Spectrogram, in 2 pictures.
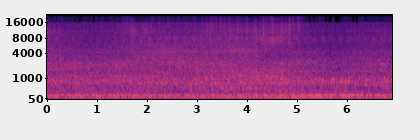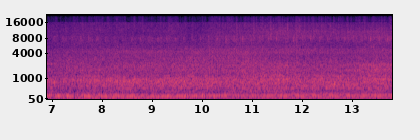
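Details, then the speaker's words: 1970 Chevrolet Camaro Z28, numbers-matching LT1 V8, 4-speed manual, 12-bolt rear, 95,840 miles, off the road since 1980; deep, steady V8 burble at idle, even with no knocks or misses. Runs and drives, steering bushing needs work. Normal idle. "Like I said, there's something in the steering wheel bushing needs to be done, but I hope how good this car sounds is coming through."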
